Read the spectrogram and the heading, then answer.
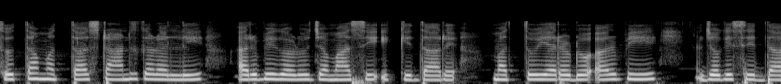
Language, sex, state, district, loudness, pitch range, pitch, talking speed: Kannada, female, Karnataka, Bidar, -16 LUFS, 220-235 Hz, 225 Hz, 75 wpm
